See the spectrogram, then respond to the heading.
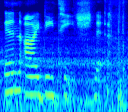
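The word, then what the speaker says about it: Schnidt: Okay, the way you spell it is S-C-H-N-I-D-T, Schnitt.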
